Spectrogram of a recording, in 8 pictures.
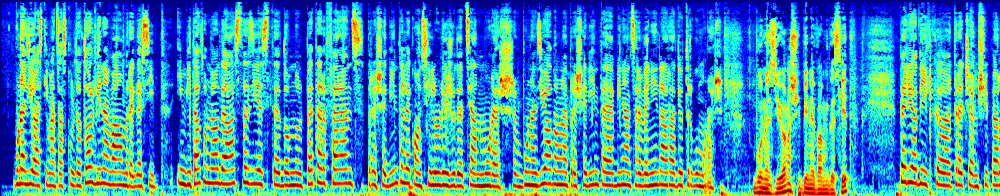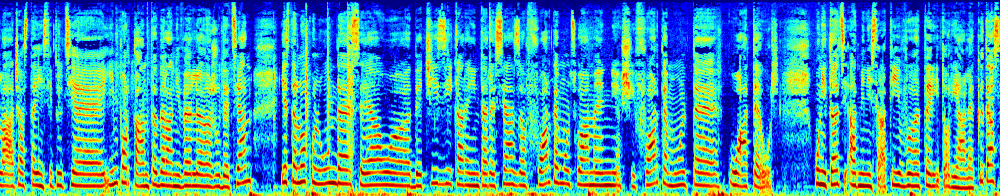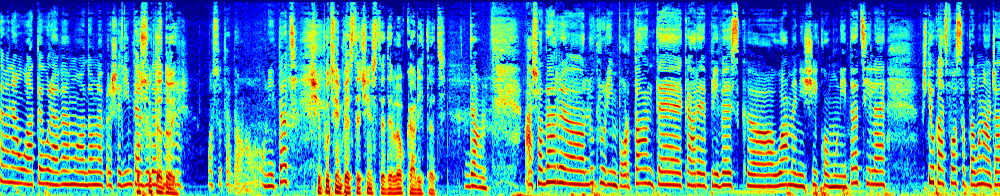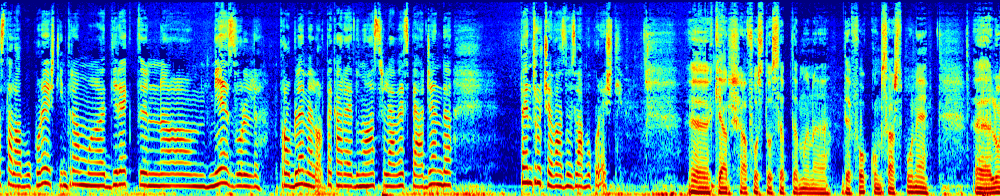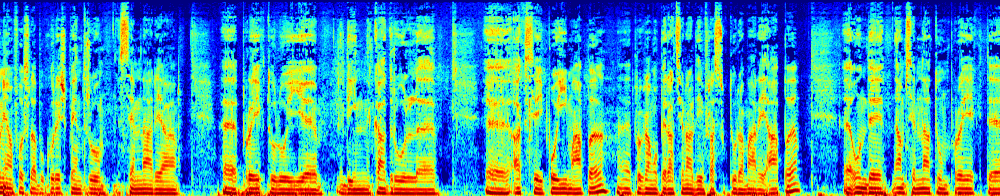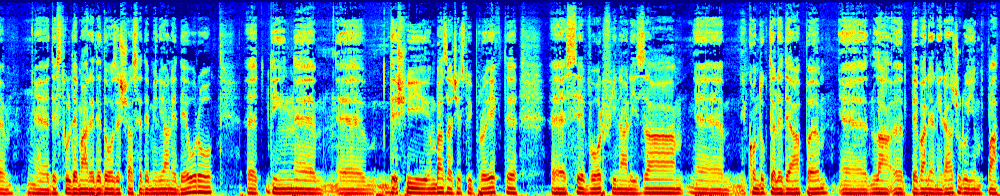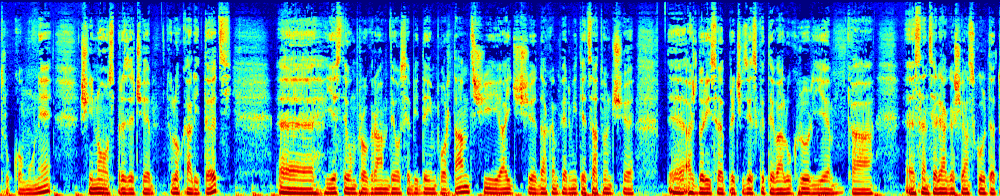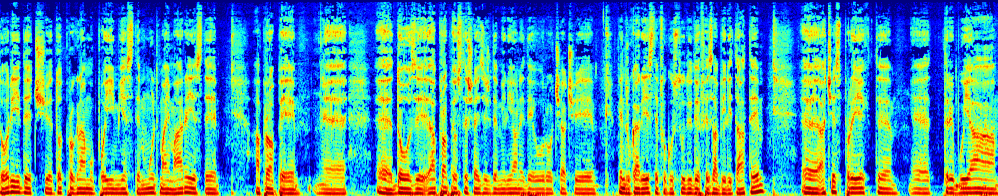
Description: Peter Ferenc, președintele Consiliului Județean Mureș, explică în emisiunea „Părerea ta”, care sunt proiectele în curs de finalizare, dar și cele care urmează să fie demarate la nivel de județ.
